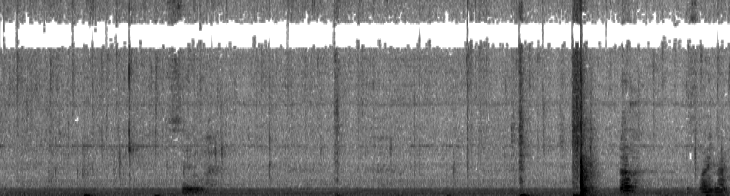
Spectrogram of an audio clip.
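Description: Chef's knife slicing through an onion onto a cutting board, with a few sharp knocks of the blade on the board, the loudest near the end, over the steady sizzle of burger patties and bacon frying on an electric griddle.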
